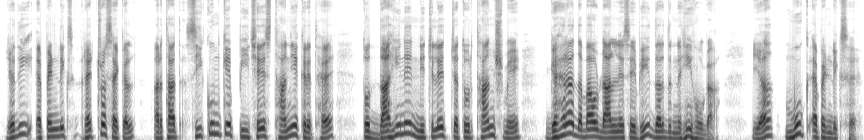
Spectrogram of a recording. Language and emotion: Hindi, neutral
